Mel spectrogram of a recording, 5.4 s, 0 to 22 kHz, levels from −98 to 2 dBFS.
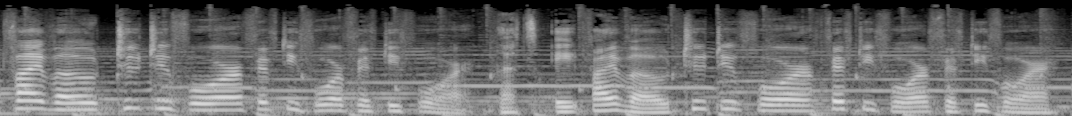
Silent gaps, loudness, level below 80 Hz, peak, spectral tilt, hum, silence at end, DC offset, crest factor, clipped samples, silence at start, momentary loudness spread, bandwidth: none; -18 LUFS; -40 dBFS; 0 dBFS; -4 dB/octave; none; 0 s; under 0.1%; 18 dB; under 0.1%; 0 s; 6 LU; 19 kHz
